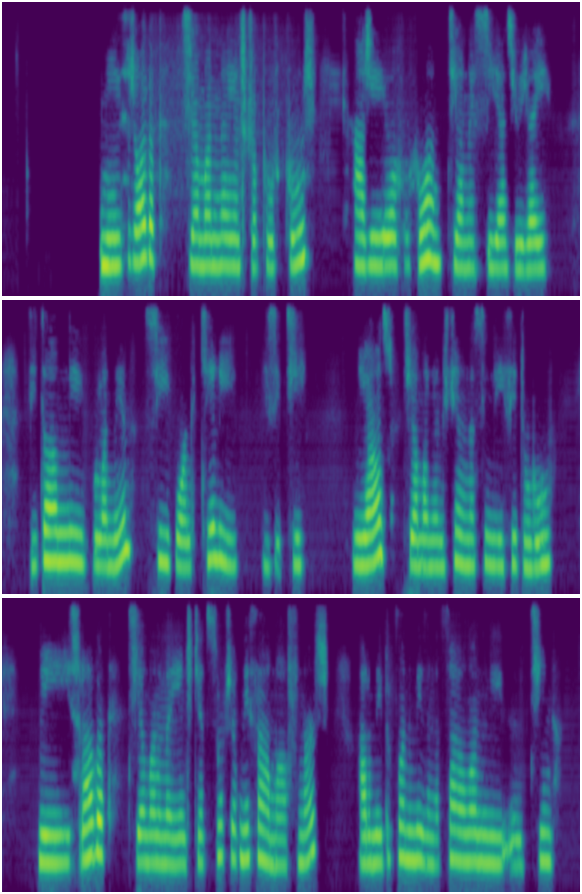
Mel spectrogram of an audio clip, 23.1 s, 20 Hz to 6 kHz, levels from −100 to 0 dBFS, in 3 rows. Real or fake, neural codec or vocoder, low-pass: fake; codec, 16 kHz, 1 kbps, X-Codec, HuBERT features, trained on balanced general audio; 5.4 kHz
